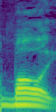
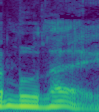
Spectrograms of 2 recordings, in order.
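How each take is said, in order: First: Said in the usual way. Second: Mullet said moo-LAY, French-style, stress on the end; fancy French-style pronunciation. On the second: Shown as a demonstration. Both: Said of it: "You gotta be fancy about it".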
